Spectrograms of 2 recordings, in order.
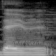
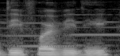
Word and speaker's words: d4vd: Um, pronounced David, not D4 VD.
